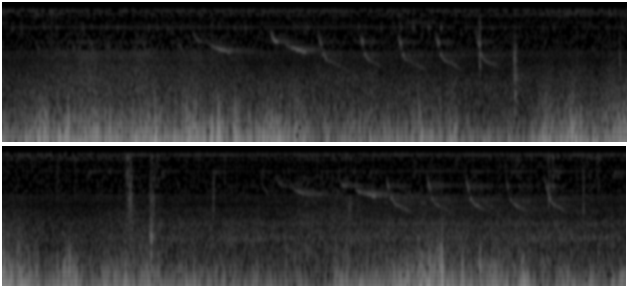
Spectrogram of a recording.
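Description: Wind rumbles steadily outdoors while moving along.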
